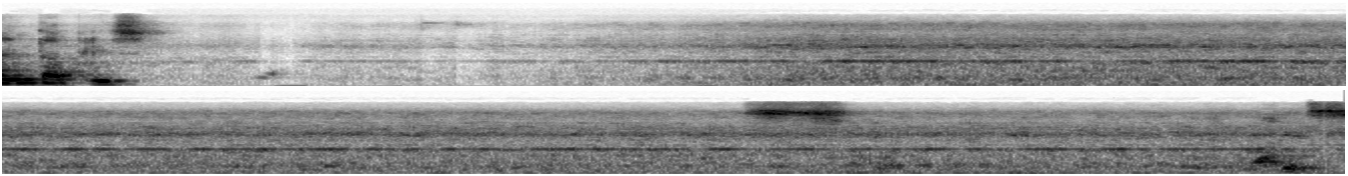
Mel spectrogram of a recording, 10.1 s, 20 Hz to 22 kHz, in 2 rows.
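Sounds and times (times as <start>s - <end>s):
microphone background hiss: 2.5s - 10.0s
faint high steady tone: 7.8s - 8.4s.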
